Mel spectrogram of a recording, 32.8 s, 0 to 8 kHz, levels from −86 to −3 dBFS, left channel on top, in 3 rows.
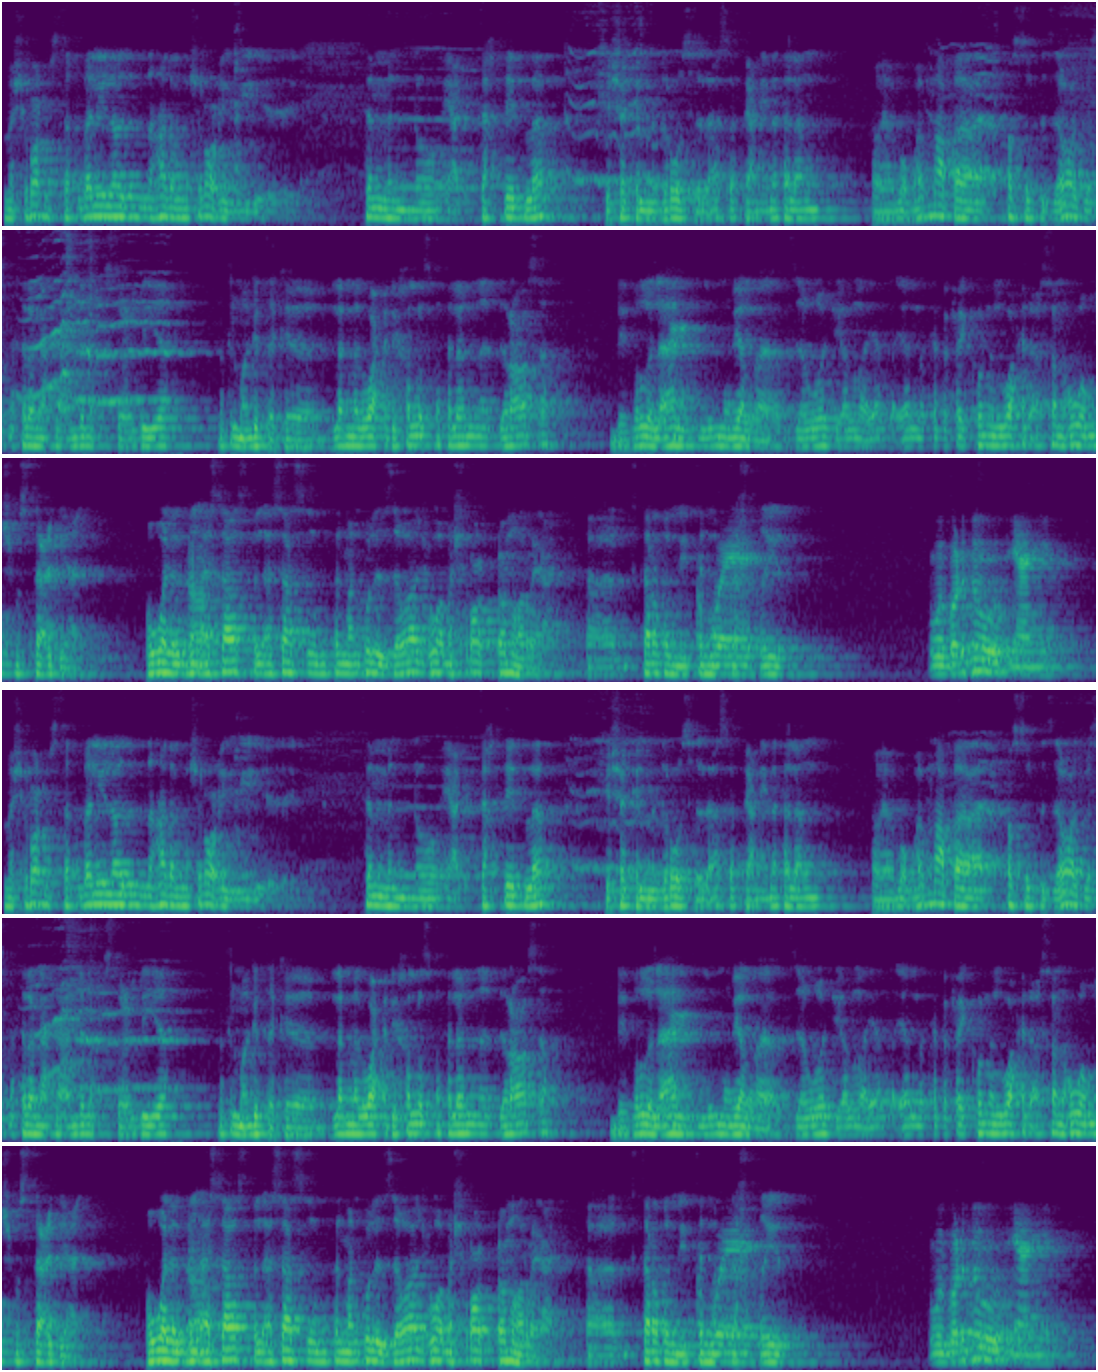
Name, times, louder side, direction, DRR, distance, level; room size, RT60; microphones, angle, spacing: voice 1, 0.0-2.9 3.6-5.5 6.0-8.2 8.7-12.6 13.1-16.4 17.0-22.7 23.3-27.4 27.7-29.7, right 2 dB, 15° right, 5 dB, 0.4 m, -29 dB
sound 1, 2.3-2.4 3.0-3.5 3.8-4.9 5.6-7.3 9.2-10.1 10.6-12.6, left 3 dB, 75° left, 1.7 m, -44 dB
voice 2, 28.8-29.4 31.1-32.5, left 1 dB, 15° left, 3 dB, 1.1 m, -29 dB
13.5 x 9.8 x 4.3 m, 1.3 s
head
